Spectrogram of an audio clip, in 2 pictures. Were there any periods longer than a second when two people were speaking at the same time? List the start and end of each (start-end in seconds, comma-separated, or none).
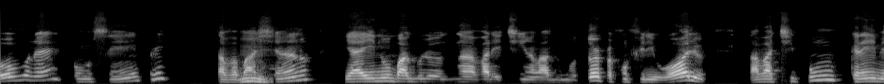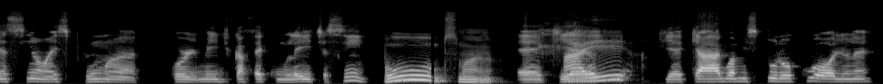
none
